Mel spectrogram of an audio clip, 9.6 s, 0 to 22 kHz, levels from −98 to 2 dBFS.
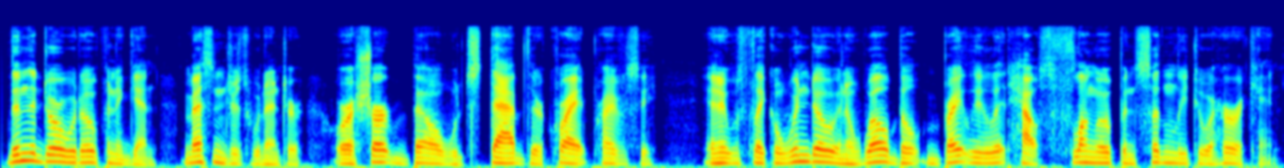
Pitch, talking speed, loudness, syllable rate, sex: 120 Hz, 230 wpm, -23 LUFS, 6.0 syllables/s, male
